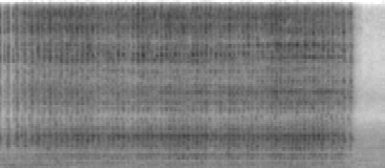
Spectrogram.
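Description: Sewing machine running steadily while stitching a lapki edge seam on a kameez, a continuous close whirring hum with rapid needle chatter that cuts off near the end.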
